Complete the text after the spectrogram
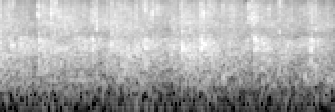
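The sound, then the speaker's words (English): A crowd claps together during a church sermon, clapping to thank Jesus, in a steady, dense wash of applause at an even level, with no voices standing out above the clapping. “Won't you clap your hands and say, thank you, Jesus.”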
